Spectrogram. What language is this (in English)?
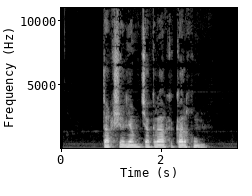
Corongo Ancash Quechua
